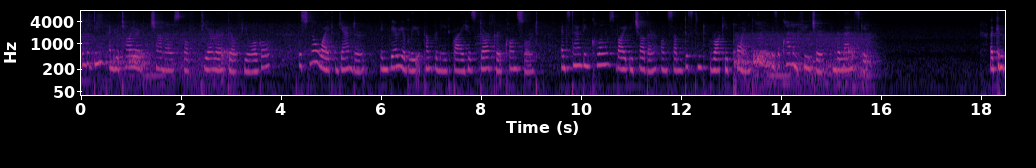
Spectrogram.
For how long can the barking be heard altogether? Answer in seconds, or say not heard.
not heard.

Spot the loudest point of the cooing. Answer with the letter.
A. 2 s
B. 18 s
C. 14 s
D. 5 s
C.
